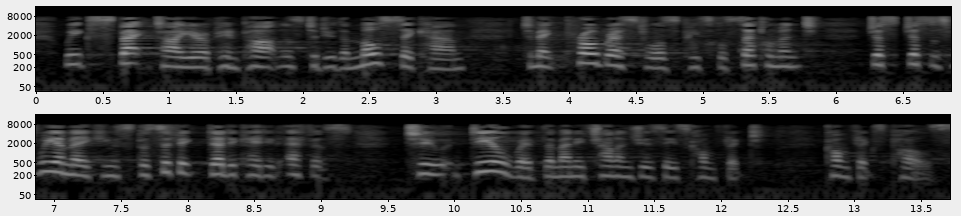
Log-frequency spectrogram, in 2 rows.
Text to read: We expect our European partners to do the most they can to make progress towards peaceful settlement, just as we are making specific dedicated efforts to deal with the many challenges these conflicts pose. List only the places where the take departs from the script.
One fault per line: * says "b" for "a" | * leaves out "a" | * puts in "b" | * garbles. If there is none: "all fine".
* puts in "just"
